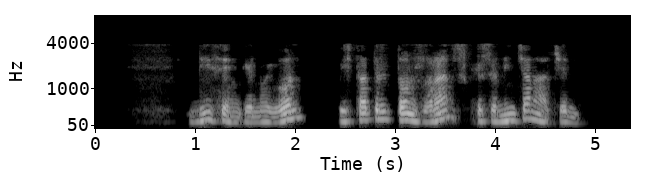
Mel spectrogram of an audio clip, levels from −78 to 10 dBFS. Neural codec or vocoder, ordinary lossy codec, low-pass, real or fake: autoencoder, 48 kHz, 128 numbers a frame, DAC-VAE, trained on Japanese speech; AAC, 16 kbps; 7.2 kHz; fake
